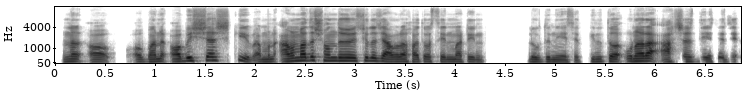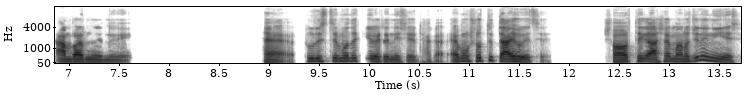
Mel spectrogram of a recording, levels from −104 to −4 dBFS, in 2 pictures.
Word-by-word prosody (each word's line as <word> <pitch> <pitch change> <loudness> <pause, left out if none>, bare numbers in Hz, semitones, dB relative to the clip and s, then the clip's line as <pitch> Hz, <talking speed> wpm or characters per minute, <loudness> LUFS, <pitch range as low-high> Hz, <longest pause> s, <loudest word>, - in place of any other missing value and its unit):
না - - +3 0.2
অ - - +1 0.4
অ - - -3
মানে 145 +2 +1
অবিশ্বাস 190 +5 +2
কি? 210 - -5 0.2
আ - - -1
মানে 140 +2 -3
আমাদের 205 +6 +5
সন্দেহ 190 0 +3
হয়েছিল 185 +1 +1
যে 160 - +3
আমরা 145 +1 +3
হয়তো 135 +2 -1
সেন্টমার্টিন 135 -1 -3 0.5
লোকদের 130 0 -2
নিয়েছে 115 -3 -5
কিন্তু 140 +1 -5
তো - - +5 0.2
উনারা 160 +1 +7 0.2
আশ্বাস 140 +2 -4
দিয়েছে 125 -2 -5
যে - - -12
আমরা 140 +1 +4
নেইনি। 115 -5 -4 1.4
হ্যাঁ, - - 0 0.2
টুরিস্টের 160 +1 -2
মধ্যে 170 +1 -1
কেউ 155 - -3
একটা 145 -1 -3
নিয়েছে 120 -2 -6
ঢাকার। 105 - -13
এবং 165 +3 0
সত্যি 185 +3 -2
তাই 155 +1 +8
হয়েছে। 125 -6 -3 0.7
শহর 135 +1 +4
থেকে 165 -1 0
আসা 160 +5 -4
মানুষজনই 190 +10 -1
নিয়ে 155 - 0
এসে। - - -2
145 Hz, 185 wpm, -24 LUFS, 130-170 Hz, 1.4 s, তাই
